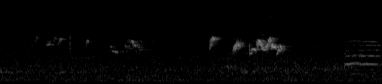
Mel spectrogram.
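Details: Decoy red-whiskered bulbul at a trapping site on 4 February 2018: a few soft scattered chirps, then a louder burst of three bright whistled notes near the end, with a faint hum closing the clip.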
